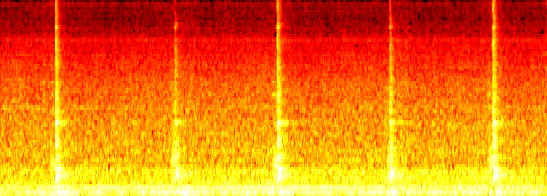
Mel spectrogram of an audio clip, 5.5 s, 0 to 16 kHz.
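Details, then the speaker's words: Ram pickup, around 2020 model, 126,000 miles, up on a lift in gear. A sharp, slightly irregular knock about once a second sounds over a low running hum; the knock is heard on acceleration and in drive or reverse. The owner suspects the differential or driveshaft; not confirmed. "let me get this thing on the lining rack there I can get a better View got it up in the air now let's see if we can hear go ahead and do it oh oh this a differential or the drive action oh"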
